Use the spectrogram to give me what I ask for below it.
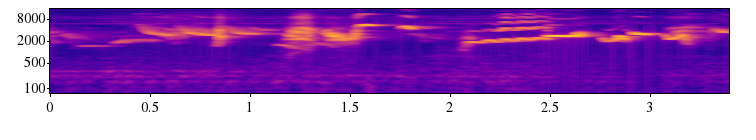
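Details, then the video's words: Oriental magpie-robin singing to prompt reluctant birds: loud, clear whistles and buzzy slurs, then a series of bright stepped whistled notes with overtones, delivered in quick succession. "suara burung kacer bagus untuk pancingan kacer malas bunyi"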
